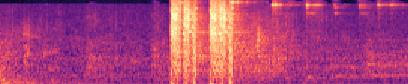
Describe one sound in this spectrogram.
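Rifle shots crack sharply.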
